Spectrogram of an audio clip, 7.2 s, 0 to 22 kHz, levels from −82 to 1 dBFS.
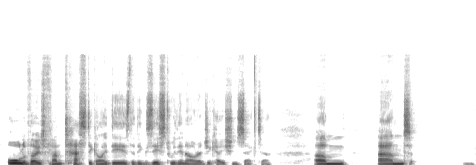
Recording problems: none

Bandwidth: 14.5 kHz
